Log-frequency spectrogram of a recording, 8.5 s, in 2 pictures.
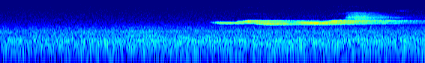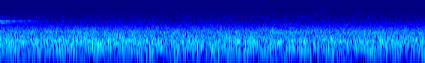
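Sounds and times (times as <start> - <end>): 
common blackbird song: 2.1 - 4.5.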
